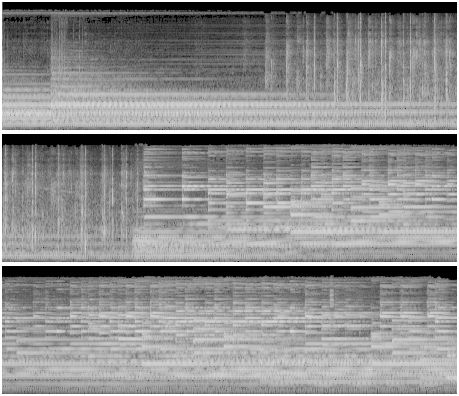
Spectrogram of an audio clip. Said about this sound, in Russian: Председатель совета этого благотворительного фонда Владимир Якунин и директор музея-памятника Николай Буров первыми ударили в колокол.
